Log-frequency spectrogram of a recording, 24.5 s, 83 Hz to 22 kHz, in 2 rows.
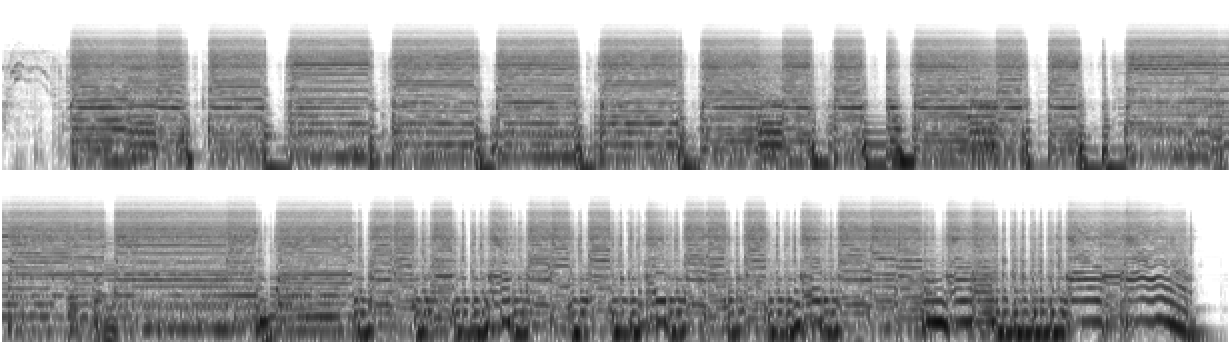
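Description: Electric guitar (Gibson Les Paul) played through a Marshall JCM800 amplifier on its own, with the Ibanez TS9 Tube Screamer switched off: the amp's bare tone as a reference. The riff's chords are broken by short stops in the first half, then the playing runs on more continuously.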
